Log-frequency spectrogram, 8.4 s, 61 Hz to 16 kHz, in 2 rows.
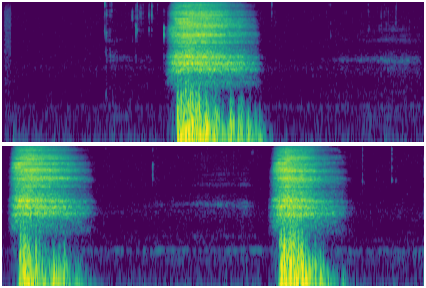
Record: {
  "exhalation_length": "8.4 s",
  "exhalation_amplitude": 3159,
  "exhalation_signal_mean_std_ratio": 0.37,
  "survey_phase": "beta (2021-08-13 to 2022-03-07)",
  "age": "18-44",
  "gender": "Female",
  "wearing_mask": "No",
  "symptom_cough_any": true,
  "symptom_runny_or_blocked_nose": true,
  "symptom_fatigue": true,
  "symptom_onset": "8 days",
  "smoker_status": "Prefer not to say",
  "respiratory_condition_asthma": false,
  "respiratory_condition_other": false,
  "recruitment_source": "REACT",
  "submission_delay": "1 day",
  "covid_test_result": "Negative",
  "covid_test_method": "RT-qPCR"
}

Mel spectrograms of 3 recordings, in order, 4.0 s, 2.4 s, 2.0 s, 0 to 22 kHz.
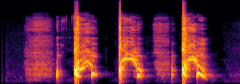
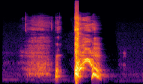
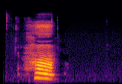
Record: {
  "three_cough_length": "4.0 s",
  "three_cough_amplitude": 32768,
  "three_cough_signal_mean_std_ratio": 0.43,
  "cough_length": "2.4 s",
  "cough_amplitude": 32768,
  "cough_signal_mean_std_ratio": 0.34,
  "exhalation_length": "2.0 s",
  "exhalation_amplitude": 20307,
  "exhalation_signal_mean_std_ratio": 0.33,
  "survey_phase": "beta (2021-08-13 to 2022-03-07)",
  "age": "45-64",
  "gender": "Female",
  "wearing_mask": "No",
  "symptom_diarrhoea": true,
  "symptom_fatigue": true,
  "symptom_change_to_sense_of_smell_or_taste": true,
  "symptom_loss_of_taste": true,
  "symptom_onset": "7 days",
  "smoker_status": "Ex-smoker",
  "respiratory_condition_asthma": false,
  "respiratory_condition_other": false,
  "recruitment_source": "REACT",
  "submission_delay": "1 day",
  "covid_test_result": "Negative",
  "covid_test_method": "RT-qPCR",
  "influenza_a_test_result": "Negative",
  "influenza_b_test_result": "Negative"
}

